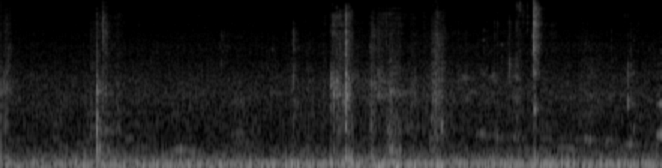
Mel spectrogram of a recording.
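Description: Close-up chewing and biting of food, with a few sharp clicks and crunches as a metal fork scrapes a paper food box and tears into crispy fried chicken breading. A low steady hum runs underneath.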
